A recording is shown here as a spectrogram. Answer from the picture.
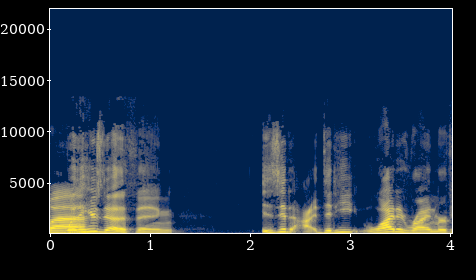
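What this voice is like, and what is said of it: Usual voice. Nothing is said of it.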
